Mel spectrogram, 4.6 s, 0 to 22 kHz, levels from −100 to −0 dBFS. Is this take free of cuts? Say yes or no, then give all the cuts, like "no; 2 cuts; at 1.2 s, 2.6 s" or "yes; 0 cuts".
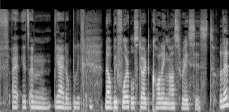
no; 1 cut; at 2.6 s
